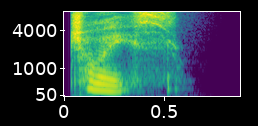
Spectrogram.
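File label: "choice", US English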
